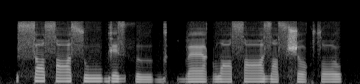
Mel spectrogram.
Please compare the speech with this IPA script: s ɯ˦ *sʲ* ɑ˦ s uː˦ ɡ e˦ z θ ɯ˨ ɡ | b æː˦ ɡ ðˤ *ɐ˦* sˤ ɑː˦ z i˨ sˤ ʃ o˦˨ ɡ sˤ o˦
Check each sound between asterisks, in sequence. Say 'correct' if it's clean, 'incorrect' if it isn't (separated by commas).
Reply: incorrect, incorrect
